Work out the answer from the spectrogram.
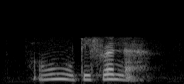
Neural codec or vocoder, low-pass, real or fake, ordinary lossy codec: none; 3.6 kHz; real; MP3, 24 kbps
